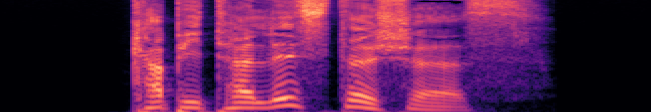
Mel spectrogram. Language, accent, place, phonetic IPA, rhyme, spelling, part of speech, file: German, Germany, Berlin, [kapitaˈlɪstɪʃəs], -ɪstɪʃəs, kapitalistisches, adjective, De-kapitalistisches.ogg
- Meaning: strong/mixed nominative/accusative neuter singular of kapitalistisch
